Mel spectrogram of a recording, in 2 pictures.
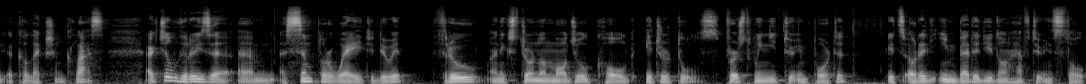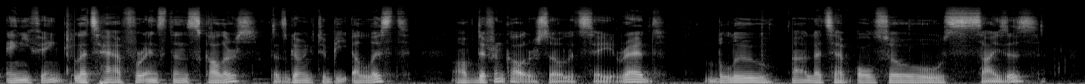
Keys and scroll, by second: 7.1-18.5 typing, 11.5 Return, 19.5-21.0 typing.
